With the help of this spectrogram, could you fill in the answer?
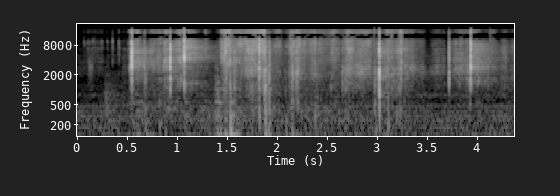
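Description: Fingertips fold a small, thin multicolor origami paper sheet with a red back and rub its creases flat. Quiet, bright papery rustling and rubbing is broken by several sharp, crisp crackles and ticks.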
